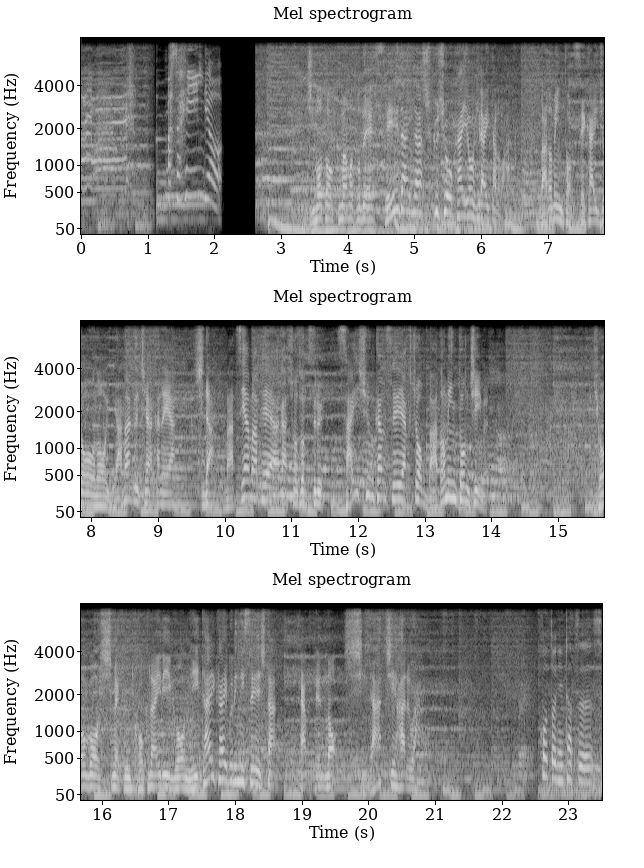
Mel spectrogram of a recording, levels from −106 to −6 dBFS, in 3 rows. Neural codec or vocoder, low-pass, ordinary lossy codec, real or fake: autoencoder, 48 kHz, 128 numbers a frame, DAC-VAE, trained on Japanese speech; 7.2 kHz; none; fake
